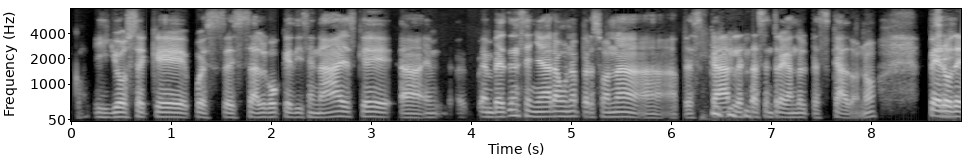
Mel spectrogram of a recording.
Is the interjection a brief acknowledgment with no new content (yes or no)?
yes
